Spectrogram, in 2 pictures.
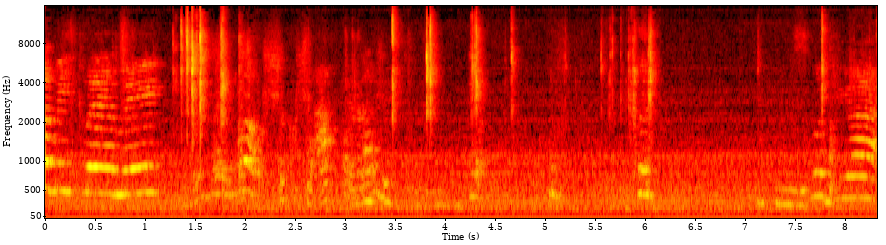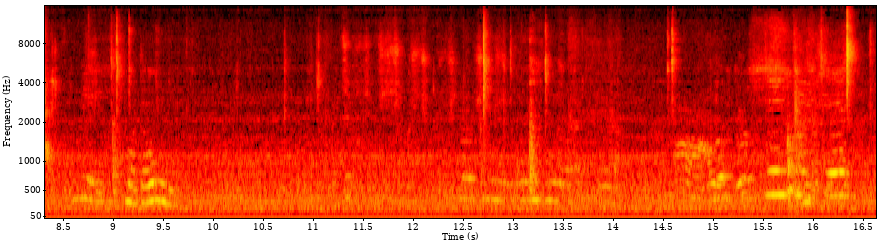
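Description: A young child's high voice babbling now and then, loudest near the start and again about eight seconds in. Between the calls come scattered light clicks and scrapes of a metal pick prying softened water-soluble PVA support out of a plastic 3D print.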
